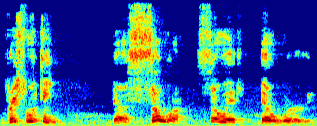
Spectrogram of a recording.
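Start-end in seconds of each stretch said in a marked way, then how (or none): 1.5-4.2 very slow, every word weighed; slow solemn reading. Shown as a demonstration. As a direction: read it slowly, savouring each word. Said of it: "Glory to God".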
